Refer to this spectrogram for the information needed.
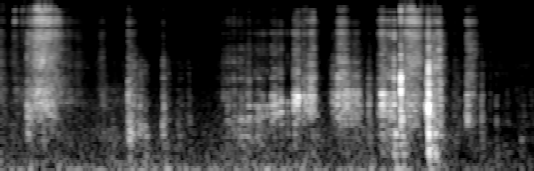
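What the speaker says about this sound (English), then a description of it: "Just do a little cut and wedge here." Paper being snipped with scissors while crafting a Stampin' Up! Father's Day tie box: a handful of faint, brief cutting and rustling bursts, close by, with short quiet gaps between them.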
